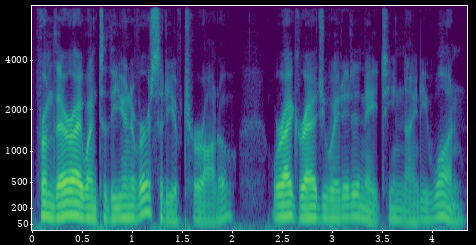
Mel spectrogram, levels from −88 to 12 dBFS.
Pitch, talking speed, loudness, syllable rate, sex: 100 Hz, 220 wpm, -17 LUFS, 7.6 syllables/s, male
